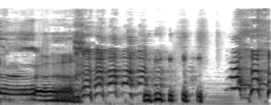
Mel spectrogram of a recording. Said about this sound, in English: You really forced that one. No, I didn't force it. It just didn't happen. It was one of those ones that, like, feel like you got a burp, and then you burp, and it's just, It gets stuck into your throat? It was a fake burp. Yeah. It was a furp.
